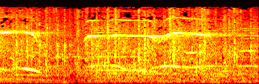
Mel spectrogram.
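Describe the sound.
An audience applauds in a steady, dense wash of clapping lasting a couple of seconds, with cheering voices and a few high whistle-like tones rising above it.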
